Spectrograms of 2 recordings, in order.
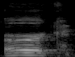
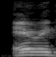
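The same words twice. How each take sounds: First: The name is said in a Washington DC pronunciation. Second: The name is said in a standard pronunciation. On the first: "I'm gonna give you the D C pronunciation"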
